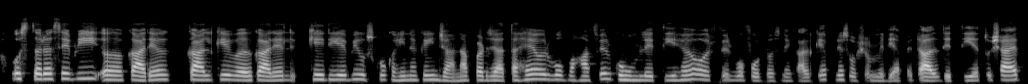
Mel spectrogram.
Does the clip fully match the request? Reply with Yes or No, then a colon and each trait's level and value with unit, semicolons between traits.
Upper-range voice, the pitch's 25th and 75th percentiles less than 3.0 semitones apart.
Yes: high, 205 Hz; narrow, 2.6 semitones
